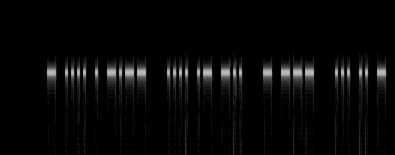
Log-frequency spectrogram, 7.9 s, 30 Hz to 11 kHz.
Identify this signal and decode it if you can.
Morse code, heard as a keyed tone, about 21 wpm, 700 Hz. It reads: THEY HAD TO SIT
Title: Sentences from Top 1000 Words - Review Part 1 - 20wpm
